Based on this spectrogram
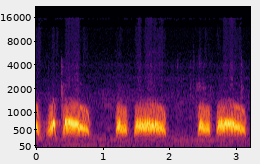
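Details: Close spotted dove in thổ sấm style song. Three crisp phrases, each a short note leading into a long, even, hoarse coo, about one phrase per second. The background is quiet.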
